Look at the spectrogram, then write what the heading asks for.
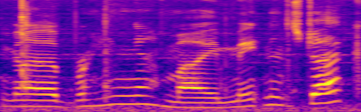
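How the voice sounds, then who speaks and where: Slow-talking, higher-voiced man at game table. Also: animated. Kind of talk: casual in-game chat. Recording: faint music under the voice.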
